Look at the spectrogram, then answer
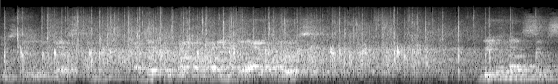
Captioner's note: applause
